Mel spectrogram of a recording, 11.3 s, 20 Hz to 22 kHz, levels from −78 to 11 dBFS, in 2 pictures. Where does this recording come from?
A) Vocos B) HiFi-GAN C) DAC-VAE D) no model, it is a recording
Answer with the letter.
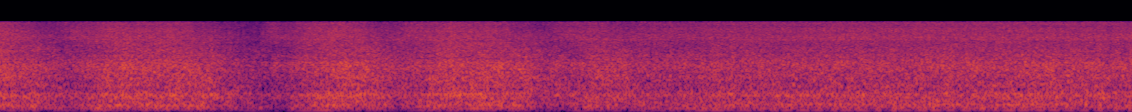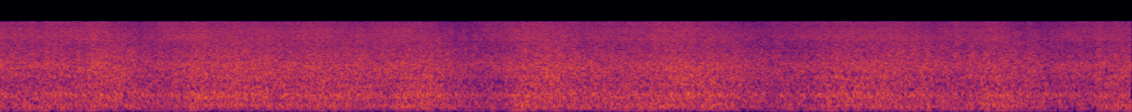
D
